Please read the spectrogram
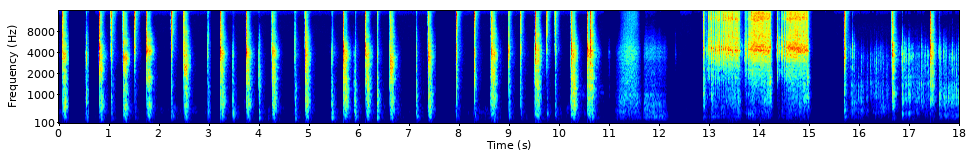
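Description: Small magnetic balls snapping onto one another one at a time, sharp clicks about two or three a second. After about eleven seconds the clicks give way to stretches of continuous rattling rustle, the loudest a little after halfway.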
